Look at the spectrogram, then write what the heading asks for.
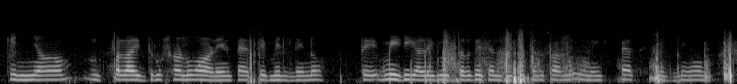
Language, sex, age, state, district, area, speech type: Dogri, female, 18-30, Jammu and Kashmir, Samba, rural, spontaneous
